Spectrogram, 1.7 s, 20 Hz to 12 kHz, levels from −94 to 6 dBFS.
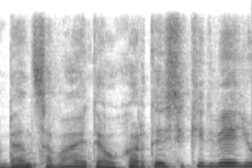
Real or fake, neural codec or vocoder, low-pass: fake; vocoder, 44.1 kHz, 128 mel bands every 256 samples, BigVGAN v2; 10.8 kHz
